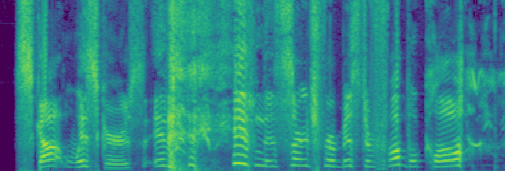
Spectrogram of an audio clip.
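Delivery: stifled laughter. Reading out a game title aloud while trying not to laugh. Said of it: "so I'm gonna try to say it without laughing".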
